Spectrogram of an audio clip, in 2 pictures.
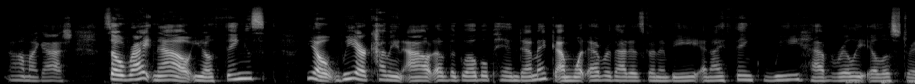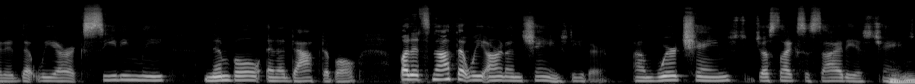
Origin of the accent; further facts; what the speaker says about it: Charles City, Iowa, United States; now in St. Louis, United States; I grew up in Charles City, Iowa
